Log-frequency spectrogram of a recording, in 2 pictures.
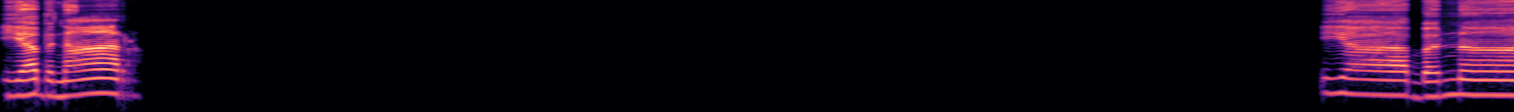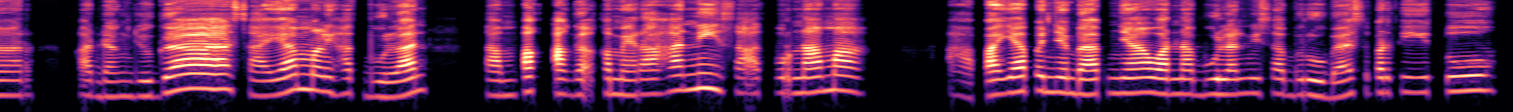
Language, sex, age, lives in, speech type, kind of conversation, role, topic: Indonesian, female, 20-24, Indonesia, read, expert-assistant, asker, Mengapa bulan tampak berubah bentuk setiap malam?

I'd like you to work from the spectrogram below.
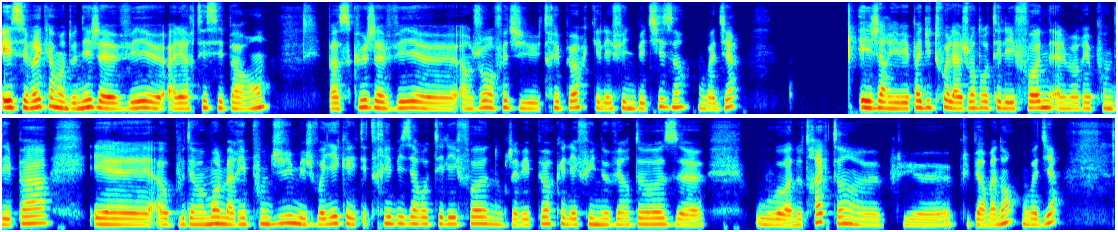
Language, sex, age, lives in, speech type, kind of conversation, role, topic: French, female, 25-29, France, conversation, advice, user, Comment puis-je soutenir un ami en détresse sans me laisser submerger émotionnellement ?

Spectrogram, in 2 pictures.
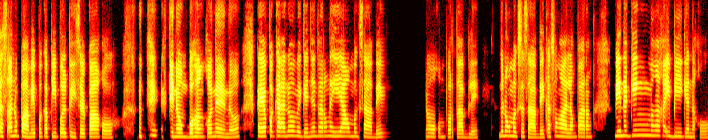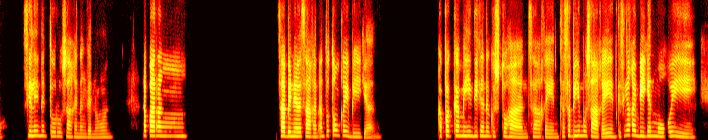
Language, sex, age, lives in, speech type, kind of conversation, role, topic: Filipino, female, 30-34, Philippines, conversation, unstructured, none, Ano ang nararamdaman mo kapag may taong naninira sa likod mo?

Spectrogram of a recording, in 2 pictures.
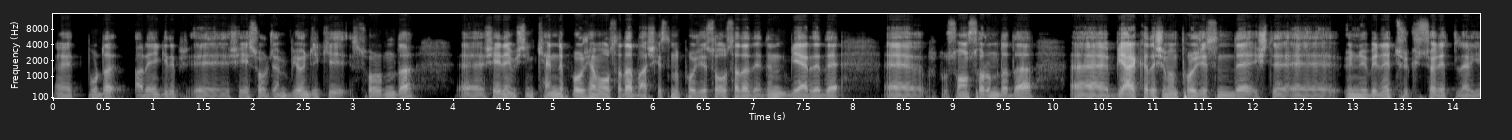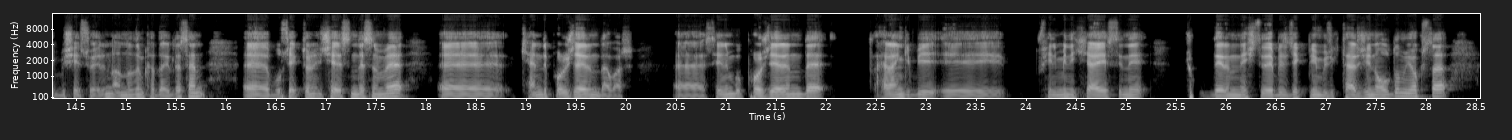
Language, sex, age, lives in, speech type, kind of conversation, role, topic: Turkish, male, 30-34, Bulgaria, conversation, podcast, host, Bir filmin müziği hikâyeyi nasıl etkiler?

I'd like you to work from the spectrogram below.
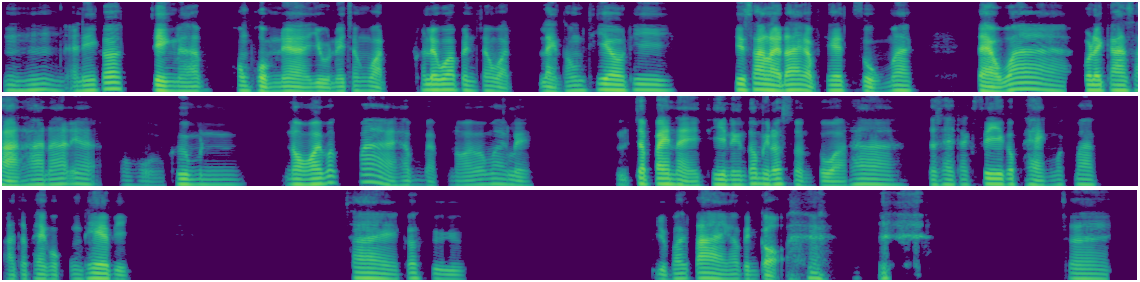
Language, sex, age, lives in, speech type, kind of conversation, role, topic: Thai, male, 25-29, Thailand, conversation, unstructured, none, การคอร์รัปชันในรัฐบาลส่งผลกระทบต่อชีวิตประจำวันของเราอย่างไร?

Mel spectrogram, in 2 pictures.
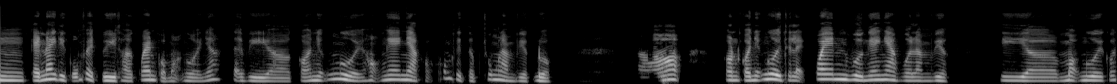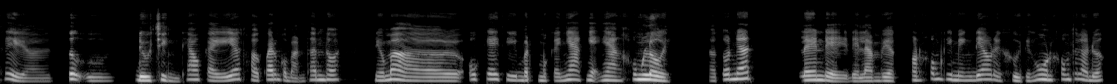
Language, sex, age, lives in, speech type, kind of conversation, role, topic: Vietnamese, female, 25-29, Vietnam, conversation, podcast, guest, Thói quen nào giúp bạn dễ vào trạng thái tập trung sâu?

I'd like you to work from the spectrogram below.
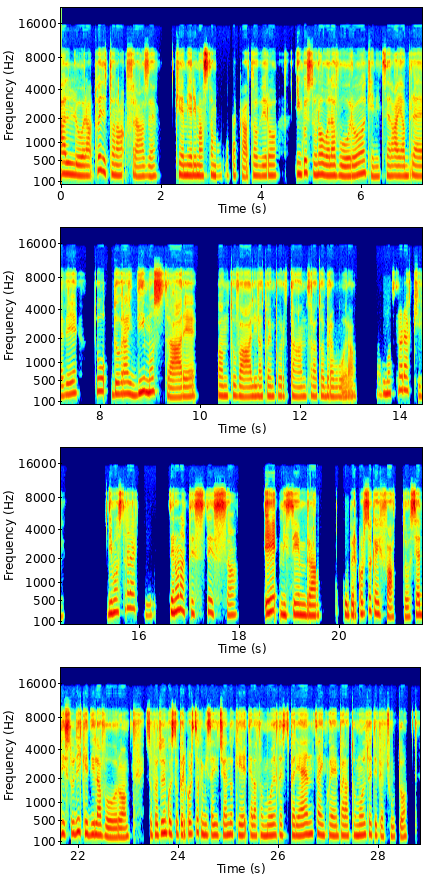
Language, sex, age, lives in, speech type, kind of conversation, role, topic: Italian, female, 20-24, Italy, conversation, advice, advisor, Quali blocchi legati al perfezionismo ti impediscono di iniziare nuovi progetti?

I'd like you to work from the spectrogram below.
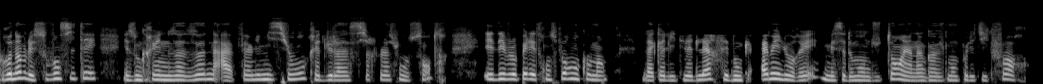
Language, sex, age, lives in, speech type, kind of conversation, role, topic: French, female, 20-24, France, read, expert-assistant, expert, Les villes françaises deviennent-elles vraiment plus vertes, ou est-ce exagéré ?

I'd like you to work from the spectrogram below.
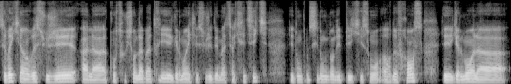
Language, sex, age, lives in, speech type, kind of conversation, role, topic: French, male, 20-24, France, conversation, podcast, host, Comment simplifier sa vie pour réduire son impact environnemental ?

